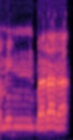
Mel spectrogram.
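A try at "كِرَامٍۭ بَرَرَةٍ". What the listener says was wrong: మిన్ కాదు మిమ్ మీమ్ మీమ్ రెండు మీమ్లు రావాలి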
